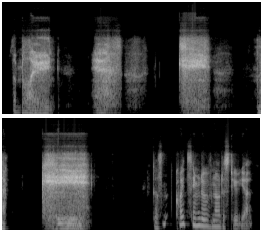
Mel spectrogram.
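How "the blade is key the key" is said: very slow, drawn-out, growling monster voice. Voicing a dangling masked creature the players have found: growling creature voice. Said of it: "you can hear it growling".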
